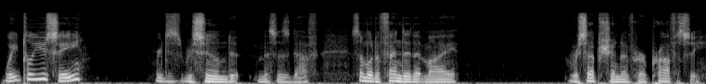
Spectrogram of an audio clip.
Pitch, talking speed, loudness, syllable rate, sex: 140 Hz, 125 wpm, -16 LUFS, 5.0 syllables/s, male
